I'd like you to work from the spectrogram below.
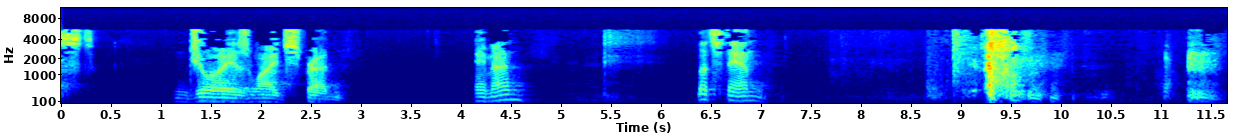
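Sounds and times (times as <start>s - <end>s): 
speech: 1.3s - 2.9s, 4.1s - 4.7s, 6.4s - 7.1s, 8.7s - 10.1s, 11.3s - 11.6s
person coughing harshly from incense smoke: 9.1s - 10.1s, 11.2s - 11.6s.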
